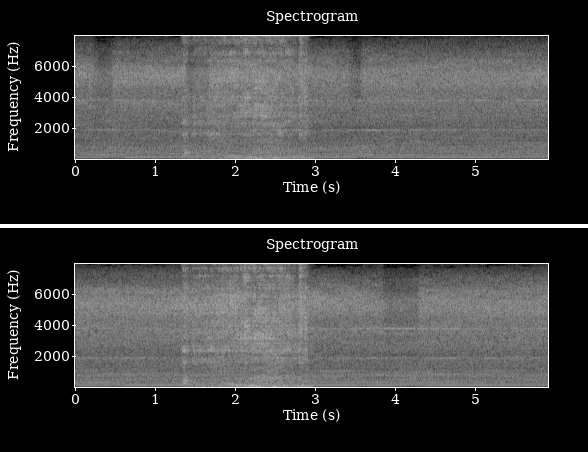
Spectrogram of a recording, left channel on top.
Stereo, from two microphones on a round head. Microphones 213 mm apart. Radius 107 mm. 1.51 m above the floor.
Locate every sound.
1.3 s tearing paper: 25° right (ahead or behind), 1.9 m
